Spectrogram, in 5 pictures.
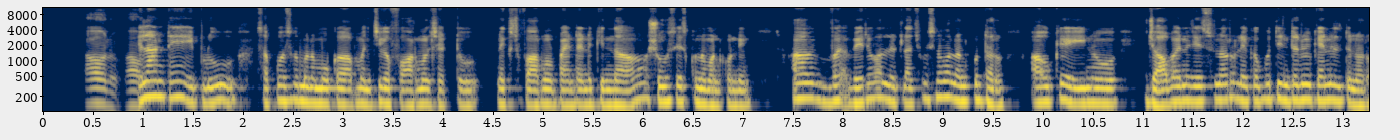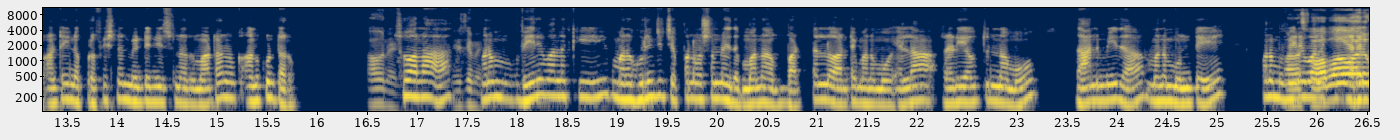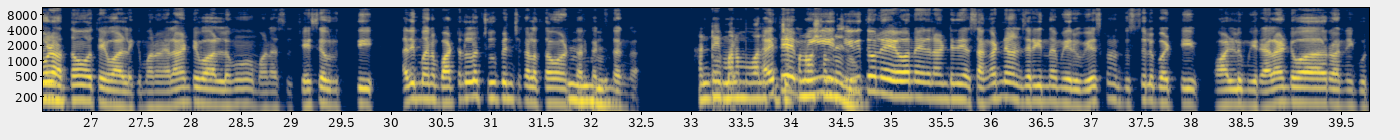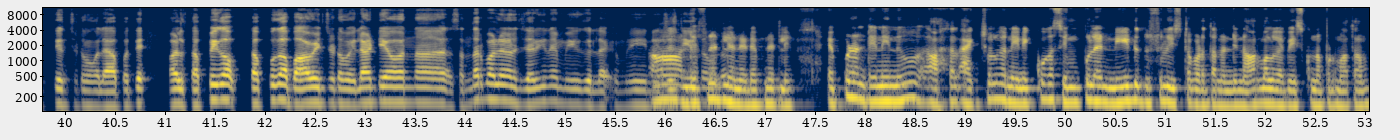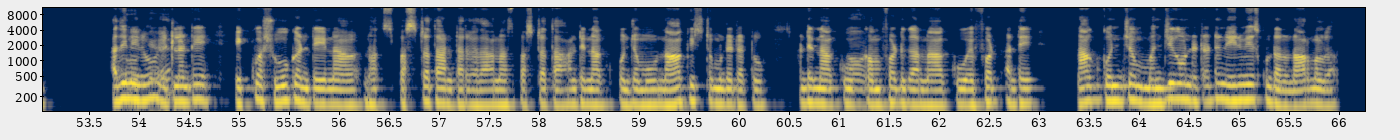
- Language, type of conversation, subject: Telugu, podcast, మీ దుస్తులు మీ గురించి ఏమి చెబుతాయనుకుంటారు?
- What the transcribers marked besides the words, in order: in English: "సపోజ్‌గా"; in English: "ఫార్మల్"; in English: "నెక్స్ట్ ఫార్మల్ పాంట్ అండ్"; in English: "షూస్"; in English: "జాబ్"; in English: "ప్రొఫెషనల్ మెయింటెయిన్"; in English: "సో"; in English: "రెడీ"; in English: "డెఫినెట్లీ"; in English: "డెఫినెట్లీ"; sniff; in English: "యాక్చువల్‌గా"; in English: "సింపుల్ అండ్ నీట్"; in English: "నార్మల్‍గా"; in English: "షో"; in English: "కంఫర్ట్‌గా"; in English: "ఎఫర్ట్"; in English: "నార్మల్‍గా"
